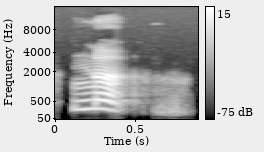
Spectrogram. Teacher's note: நாவின் நுனி மேல் அன்னத்தின் முன்பகுதியை தொடுவதால் நகரம் பிறக்கிறது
